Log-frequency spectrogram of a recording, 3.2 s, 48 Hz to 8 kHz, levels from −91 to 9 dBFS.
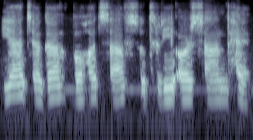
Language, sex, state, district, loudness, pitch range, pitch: Hindi, male, Assam, Sonitpur, -13 LUFS, 110-115 Hz, 110 Hz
